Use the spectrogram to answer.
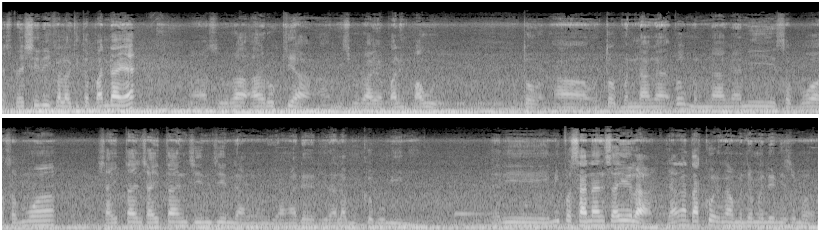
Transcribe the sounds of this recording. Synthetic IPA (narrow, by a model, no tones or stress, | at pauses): ɛspɛʃəlikalawk̬it̪əpandajɛhəsuɾaɦɾokiaənisuɾahjaŋpalɪŋpaʊl | unt̪ʊk̚ | əunt̪ʊk̚mənaŋanapəmənaŋanisəbuahsəmuə | ʃait̪anʃait̪and͡ʒind͡ʒɪnjaŋjaŋadədidalamːukəbumiːni | d͡ʒadiːnipəsanansajəlahd͡ʒaŋant̪akʊt̪̚dəŋanmənd͡ʒaməndənis̬əmuə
